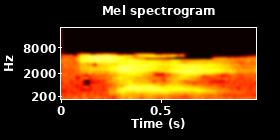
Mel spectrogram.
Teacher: The next form is pronounced Zoe, and that is pronounced with a DZ sound. Not Zoe, not with a Z, but a Zoe with a bit of a D at the beginning of the pronunciation. Zoe, meaning life.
